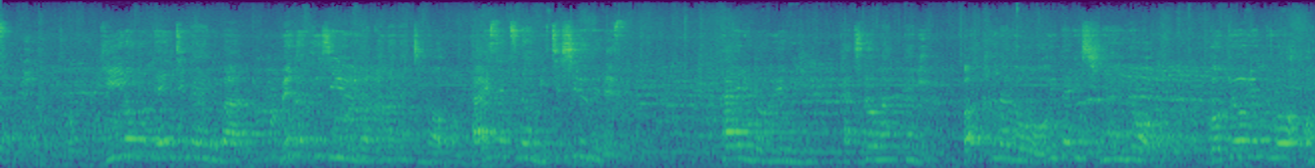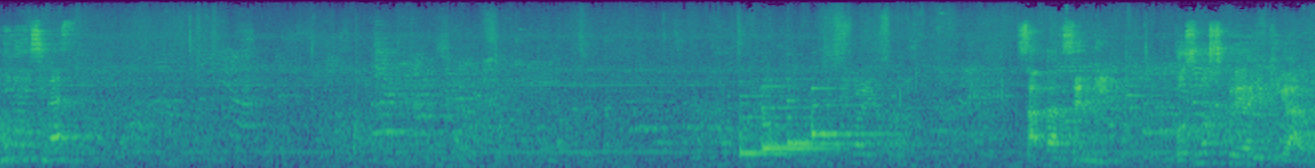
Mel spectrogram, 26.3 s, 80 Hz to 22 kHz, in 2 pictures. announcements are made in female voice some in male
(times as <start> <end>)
20.6 22.5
